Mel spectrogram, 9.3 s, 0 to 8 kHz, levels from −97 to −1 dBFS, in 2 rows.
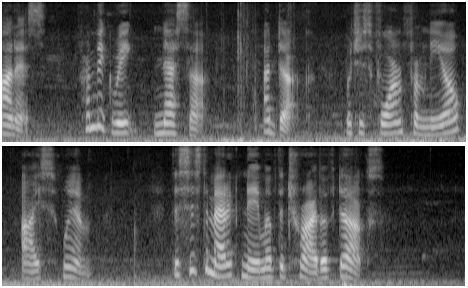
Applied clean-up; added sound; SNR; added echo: none; Vehicle; 10 dB; none.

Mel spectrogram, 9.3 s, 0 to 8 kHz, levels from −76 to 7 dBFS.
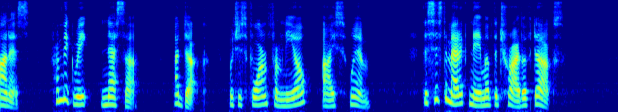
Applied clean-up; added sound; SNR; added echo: none; none; none; none.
